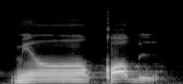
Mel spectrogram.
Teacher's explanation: قاف بھی موٹا ہے، قاف موٹا ادا کرنا ہے، با پہ قلقلہ کرنا ہے۔ وقف کی صورت میں لام بھی ساکن ہے۔ · یہاں نون ساکن کا اخفا مع الغنہ ہے، موٹا اخفا ہے، اور قاف بھی موٹا ہے، قاف موٹا ادا کرنا ہے، با پہ قلقلہ کرنا ہے۔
